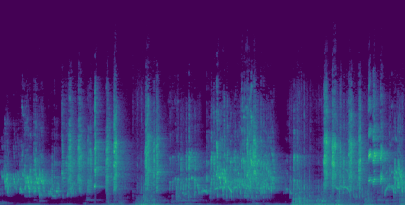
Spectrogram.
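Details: Budgerigar chirping described as happy: rough squawks mixed with quick twittering and warbled phrases, loud overlapping bursts with brief pauses, low background rumble.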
